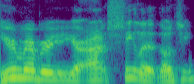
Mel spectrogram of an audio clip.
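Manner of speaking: mock sarcastic needling. Retelling what the speaker's mom said about an aunt, imitating her sarcasm. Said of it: "being sarcastic".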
